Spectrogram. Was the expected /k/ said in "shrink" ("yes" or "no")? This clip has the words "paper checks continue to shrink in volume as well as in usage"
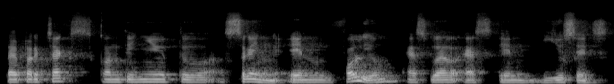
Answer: no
